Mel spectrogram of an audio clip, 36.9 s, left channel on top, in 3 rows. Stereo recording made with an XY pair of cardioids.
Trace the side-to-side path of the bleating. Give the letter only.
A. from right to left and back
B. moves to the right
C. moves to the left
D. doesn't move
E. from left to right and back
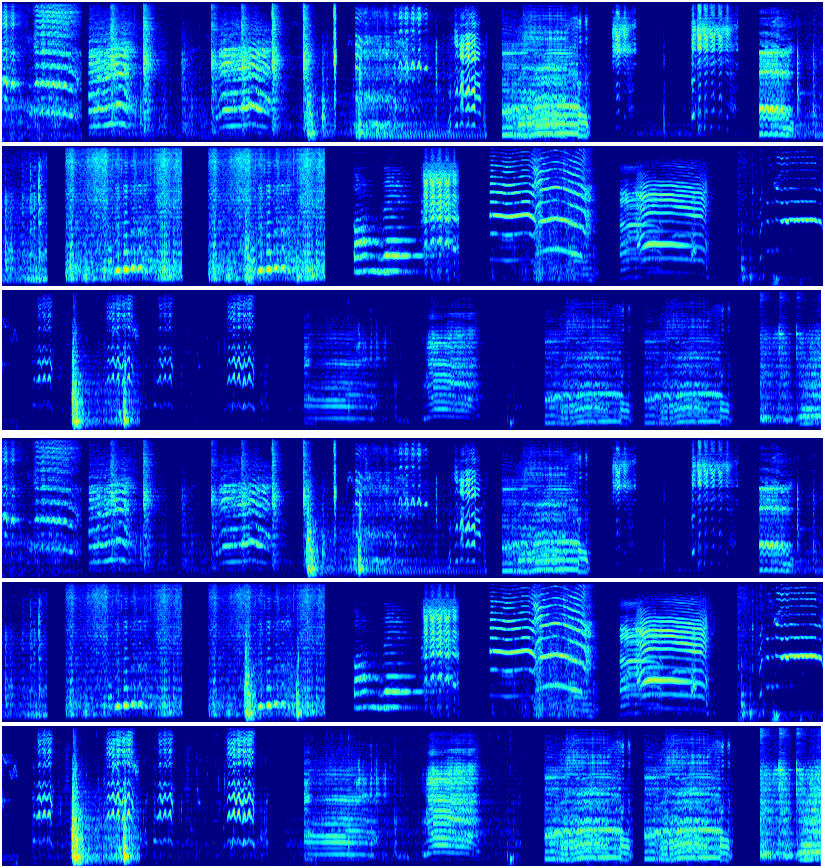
B.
